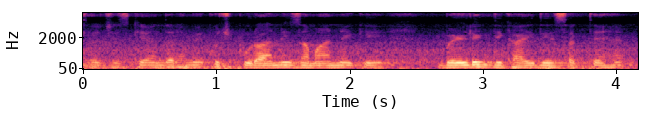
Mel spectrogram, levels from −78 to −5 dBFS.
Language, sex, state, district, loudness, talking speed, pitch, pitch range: Hindi, male, Gujarat, Valsad, -16 LUFS, 175 wpm, 115 Hz, 110-120 Hz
